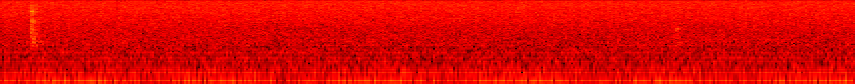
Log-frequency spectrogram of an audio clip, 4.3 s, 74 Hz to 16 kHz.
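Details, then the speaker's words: Hallicrafters SX-122 receiver on a band other than broadcast: only a very quiet, even hiss with a low hum from the speaker and no station; signal meter dropping, no signal getting through. "so I can hear a a hiss coming out of the speaker there very very quiet"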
